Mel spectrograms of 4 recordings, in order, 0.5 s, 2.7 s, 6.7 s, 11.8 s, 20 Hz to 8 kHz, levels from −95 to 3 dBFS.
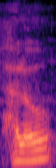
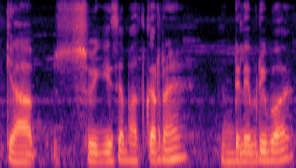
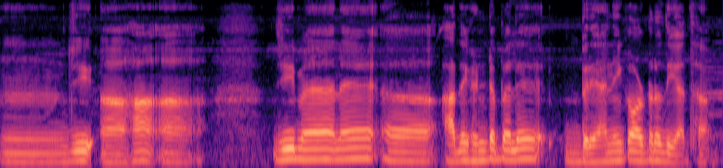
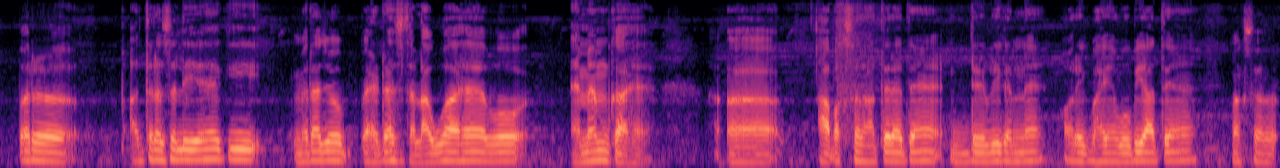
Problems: low volume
